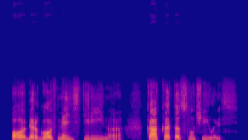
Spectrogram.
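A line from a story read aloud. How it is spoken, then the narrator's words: Angry loud shout. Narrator (Russian): Рассерженный король громко закричал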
